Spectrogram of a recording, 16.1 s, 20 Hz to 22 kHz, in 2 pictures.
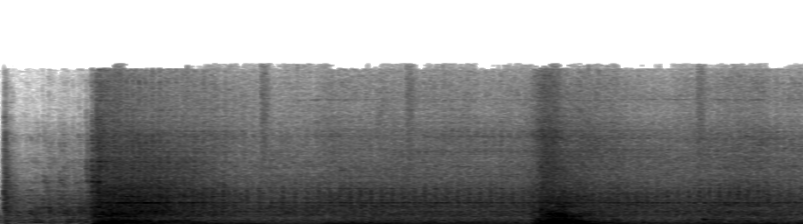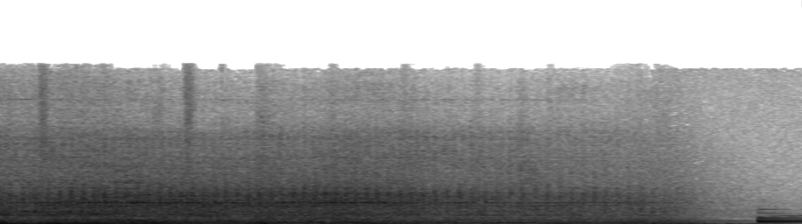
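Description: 2006 Porsche 911 Carrera's flat-six engine starting about a second in, revved once about five seconds in, then running steadily and slowly fading as the car drives away.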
